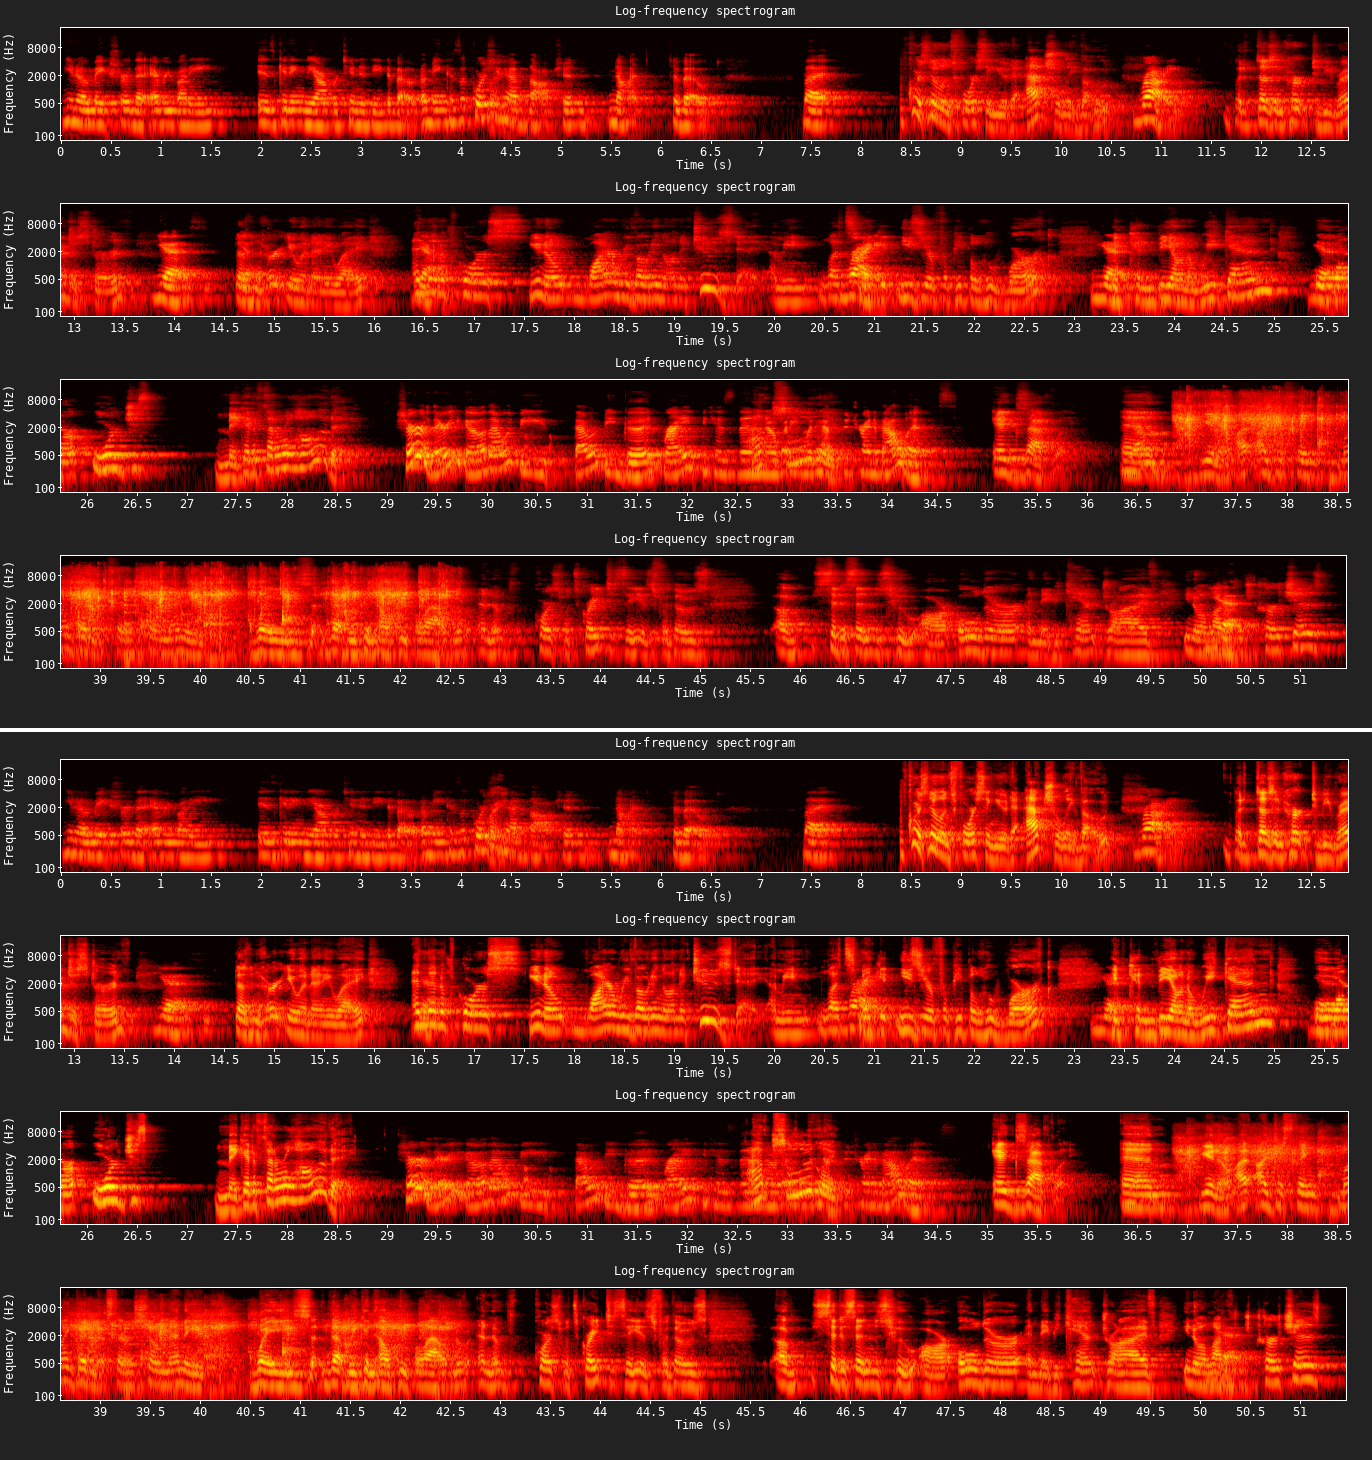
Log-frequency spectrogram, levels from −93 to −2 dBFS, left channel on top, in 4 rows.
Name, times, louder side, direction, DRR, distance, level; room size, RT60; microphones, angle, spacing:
voice 1, 0.0-1.6 2.0-5.8 6.1-6.5 7.4-7.7 10.3-10.4 10.7-11.2 13.8-14.2 14.6-14.9 16.4-16.8 20.6-21.1 23.2-23.6 25.3-25.7 29.1-33.4 33.7-34.4 36.3-36.8 50.0-50.4, left 4 dB, 75° left, 8 dB, 0.6 m, -40 dB
voice 2, 8.5-10.8 11.6-13.8 14.6-26.6 27.3-28.7 32.6-33.5 35.0-35.9 36.3-36.8 37.1-50.3 50.6-51.2, right 6 dB, 55° right, 11 dB, 0.4 m, -37 dB
sound 1, 36.8-42.6, left 3 dB, 30° left, 0.7 m, -36 dB
7.8 x 2.9 x 4.6 m, 1.1 s
head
